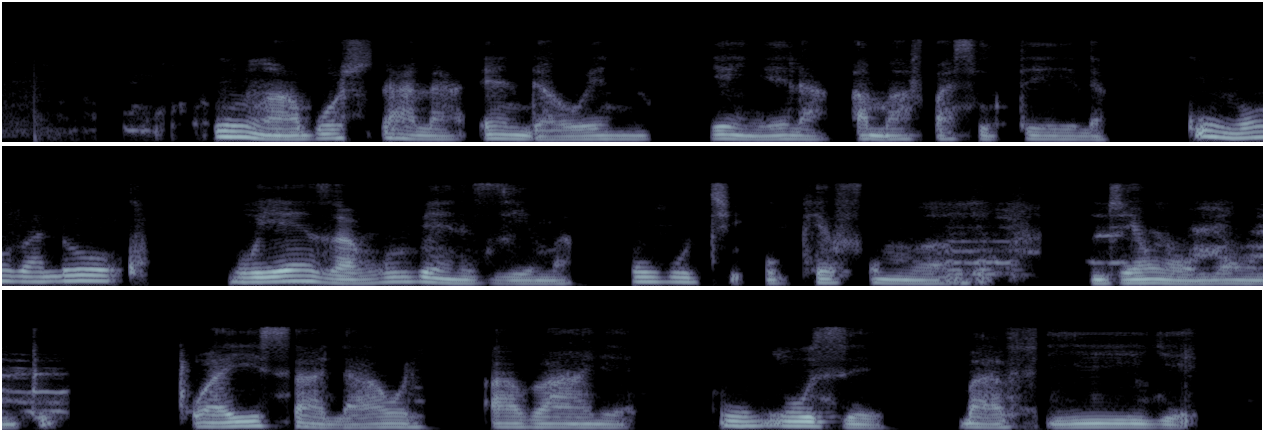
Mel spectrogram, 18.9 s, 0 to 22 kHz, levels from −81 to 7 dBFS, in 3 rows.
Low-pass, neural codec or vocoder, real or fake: 7.2 kHz; codec, 16 kHz in and 24 kHz out, 1 kbps, XY-Tokenizer; fake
